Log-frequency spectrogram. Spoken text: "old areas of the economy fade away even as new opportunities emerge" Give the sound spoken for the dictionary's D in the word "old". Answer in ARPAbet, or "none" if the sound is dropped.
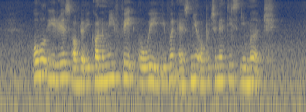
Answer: none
